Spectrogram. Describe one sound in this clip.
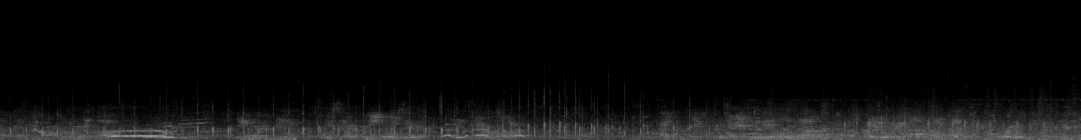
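A large crowd chatters and cheers along an outdoor street.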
